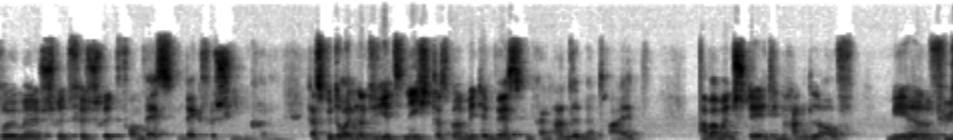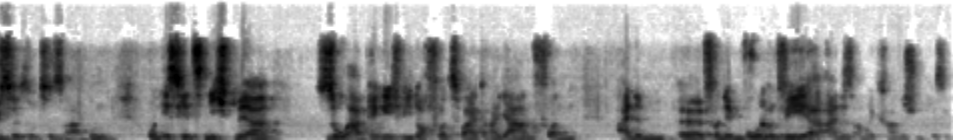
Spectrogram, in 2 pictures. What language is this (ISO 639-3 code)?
deu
